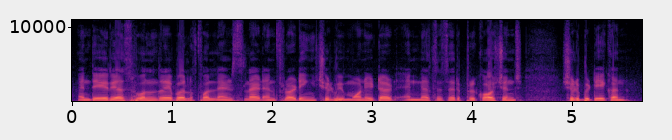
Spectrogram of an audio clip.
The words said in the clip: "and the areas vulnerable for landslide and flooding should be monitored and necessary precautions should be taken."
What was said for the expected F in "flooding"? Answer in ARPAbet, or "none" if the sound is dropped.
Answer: F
